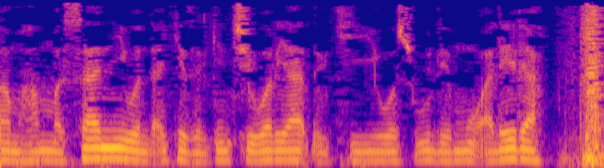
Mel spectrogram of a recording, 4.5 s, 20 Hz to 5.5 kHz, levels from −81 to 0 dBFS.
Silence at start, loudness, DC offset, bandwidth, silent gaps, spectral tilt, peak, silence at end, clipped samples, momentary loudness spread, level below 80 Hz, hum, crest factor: 0 s; -20 LUFS; under 0.1%; 5.4 kHz; none; -7.5 dB/octave; 0 dBFS; 0 s; under 0.1%; 9 LU; -40 dBFS; none; 18 dB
